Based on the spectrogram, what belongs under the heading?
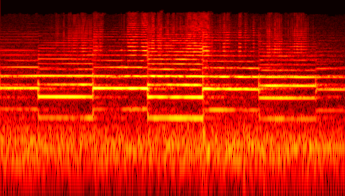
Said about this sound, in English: Sirens filled the streets near Paris's famed Opera Garnier after a knife-wielding suspect killed one person and injured four others. He was then killed by police Saturday night.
